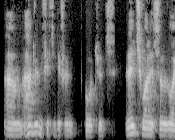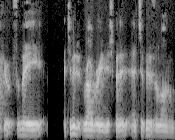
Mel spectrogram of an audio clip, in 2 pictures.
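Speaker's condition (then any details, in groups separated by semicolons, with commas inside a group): Parkinson's disease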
